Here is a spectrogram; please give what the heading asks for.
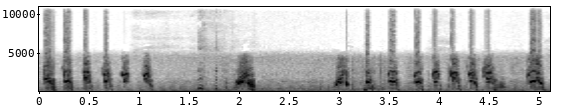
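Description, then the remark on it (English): A rapid string of loud, nasal duck quacks, arriving in quick bursts with a brief lull midway, over a steady low electrical hum. “Now we're on the bird calls.”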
